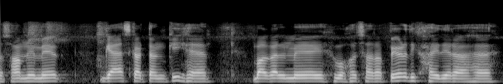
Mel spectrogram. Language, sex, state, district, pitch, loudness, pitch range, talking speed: Hindi, male, Jharkhand, Garhwa, 145 Hz, -17 LUFS, 140-150 Hz, 180 wpm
